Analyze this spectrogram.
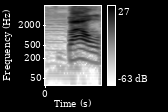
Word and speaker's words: Balverine: Balverine. Yeah. Balverines. Boy, I pronounced right.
